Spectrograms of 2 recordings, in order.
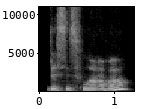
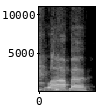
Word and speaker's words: Desislava: Desislava. Yes, pronunciation is Desislava in our country, but Okay. you read it correctly. Desislava. The accent is on the Desislava Yeah.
